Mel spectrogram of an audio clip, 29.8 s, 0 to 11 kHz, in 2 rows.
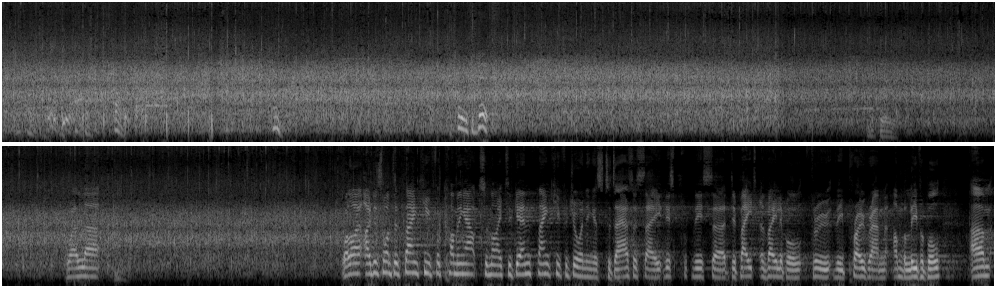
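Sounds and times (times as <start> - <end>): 
room full of people applauding: 0.0 - 22.0
speech: 4.1 - 4.3, 6.8 - 7.4, 15.9 - 16.5, 20.0 - 29.7.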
